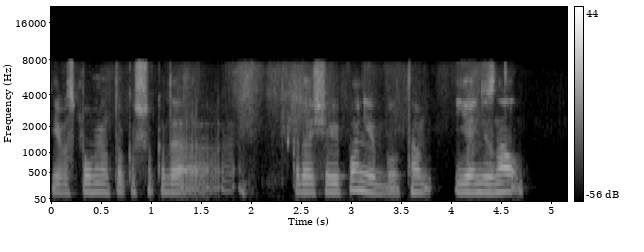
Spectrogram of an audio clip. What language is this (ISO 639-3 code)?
rus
